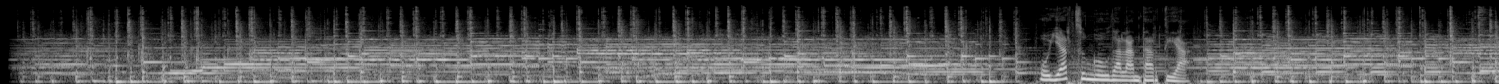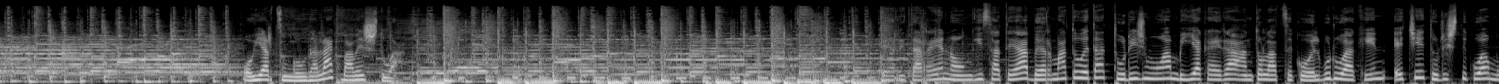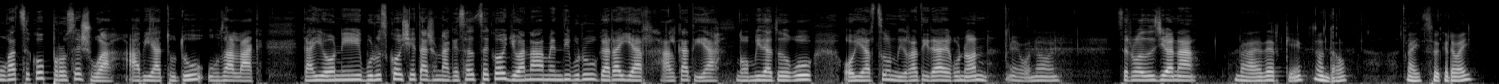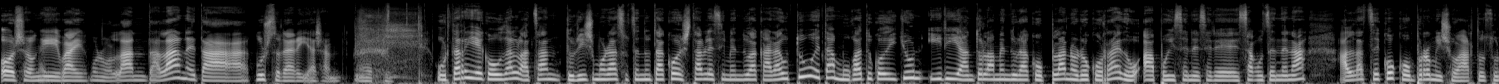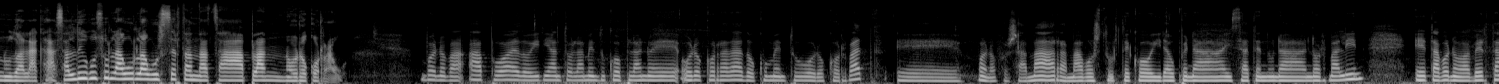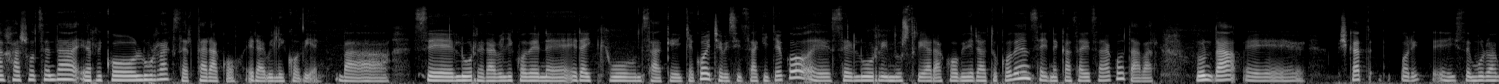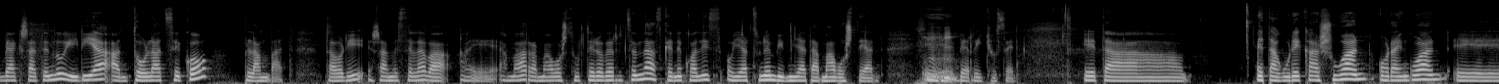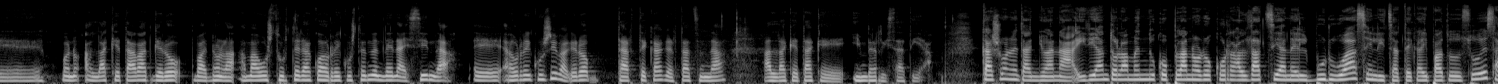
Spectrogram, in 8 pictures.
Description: Herritarren ongizatea bermatu eta turismoaren bilakaera antolatzeko helburuarekin, etxe turistikoak mugatzeko prozesua abiatu du Udalak. Gai honi buruzko xehetasunak ezagutzeko Joana Mendiburu Garaiar, Oiartzungo alkatea, gonbidatu dugu Oiartzun Irratira.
